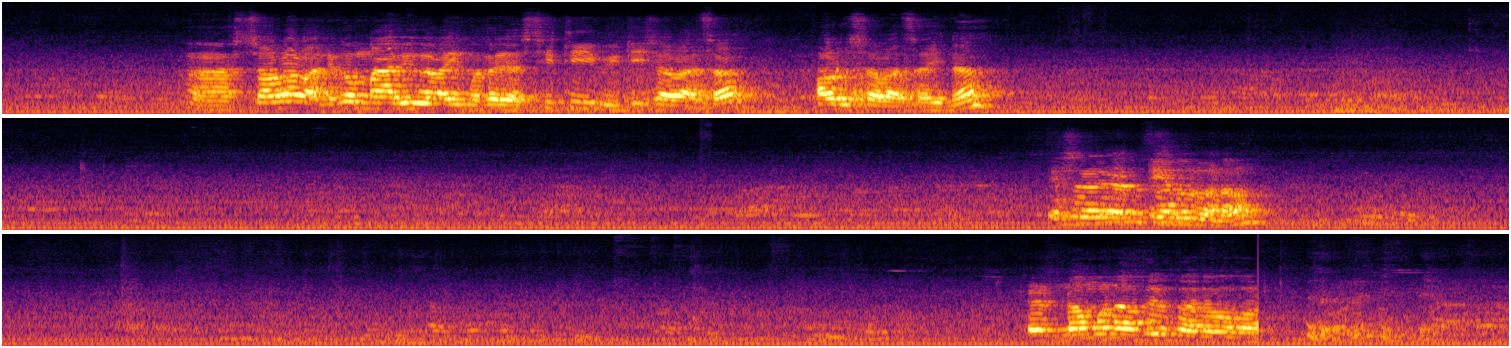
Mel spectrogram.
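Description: A man speaks loudly into a small microphone in short bursts.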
